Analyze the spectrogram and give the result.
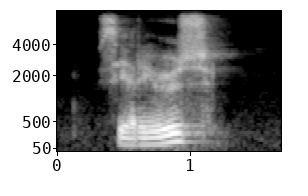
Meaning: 1. reputable, respectable, dignified; not shady or dubious; appearing civil, reliable, legitimate 2. giving such an impression, thus formal, elegant
- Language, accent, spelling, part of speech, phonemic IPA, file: German, Austria, seriös, adjective, /zeˈri̯øːs/, De-at-seriös.ogg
